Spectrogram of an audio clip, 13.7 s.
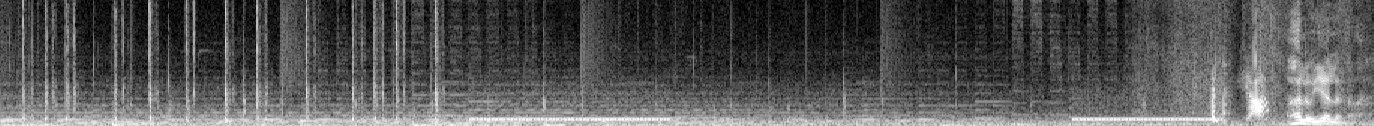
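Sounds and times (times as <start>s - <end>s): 
clicks and button taps as a number is dialed: 0.2s - 4.5s
satellite telephone tone: 1.9s - 6.9s, 10.7s - 12.4s
speech: 12.9s - 13.7s.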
